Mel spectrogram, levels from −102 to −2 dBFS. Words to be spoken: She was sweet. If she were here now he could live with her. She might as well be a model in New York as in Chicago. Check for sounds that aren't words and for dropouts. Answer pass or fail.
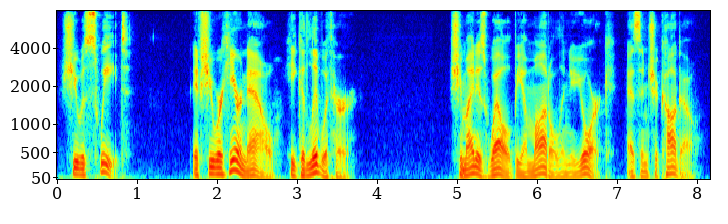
pass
